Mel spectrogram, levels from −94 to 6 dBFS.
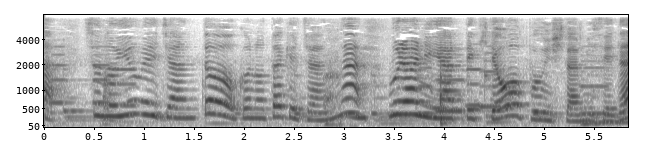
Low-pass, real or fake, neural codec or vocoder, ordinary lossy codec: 7.2 kHz; real; none; none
